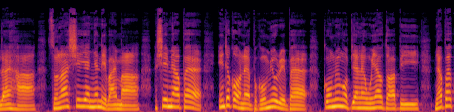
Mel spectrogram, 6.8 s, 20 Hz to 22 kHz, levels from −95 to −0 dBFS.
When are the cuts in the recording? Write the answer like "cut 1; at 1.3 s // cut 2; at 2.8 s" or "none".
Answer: none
